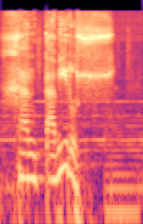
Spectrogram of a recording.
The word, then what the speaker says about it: hantavirus: me dice que la pronunciación correcta de este nuevo virus es hantavirus. Hantavirus, escribe con H, hantavirus, y la pronunciación, gracias doctor Cheo, es hantavirus.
